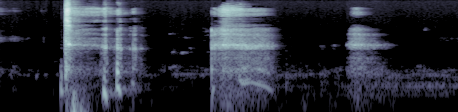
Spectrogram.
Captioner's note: laughs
